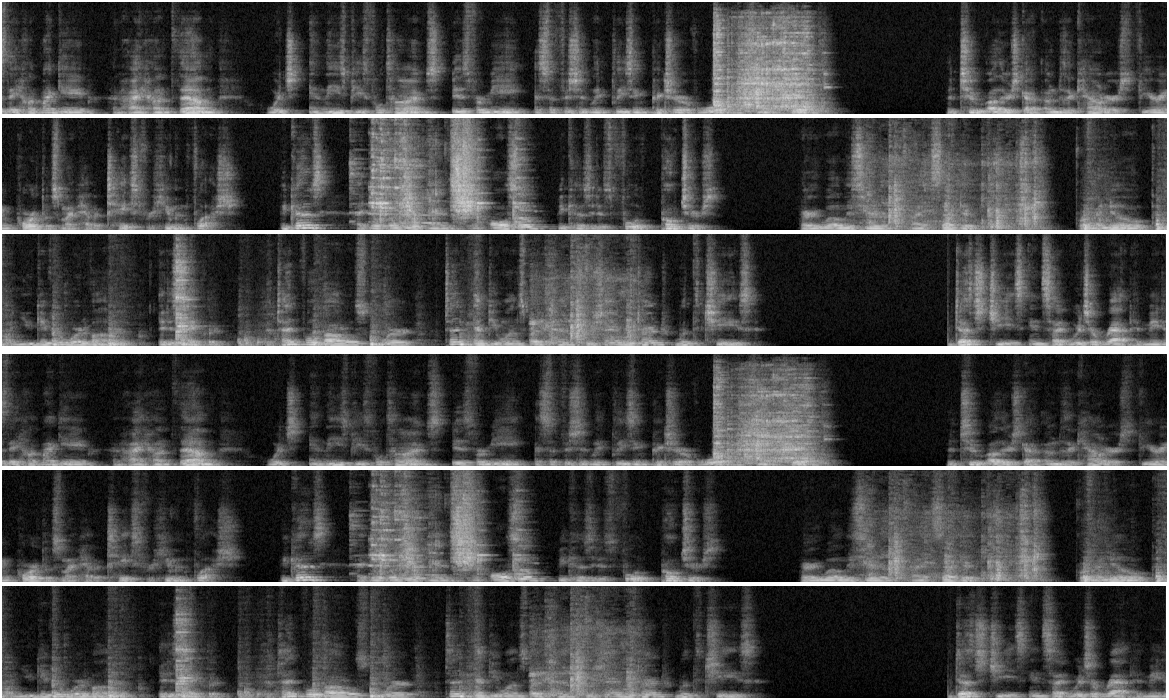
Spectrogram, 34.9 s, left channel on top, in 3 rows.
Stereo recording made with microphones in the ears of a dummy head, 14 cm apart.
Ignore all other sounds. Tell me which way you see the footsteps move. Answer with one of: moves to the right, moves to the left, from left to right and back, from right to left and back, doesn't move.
from left to right and back.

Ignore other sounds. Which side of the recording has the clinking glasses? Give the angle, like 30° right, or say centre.
30° left.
